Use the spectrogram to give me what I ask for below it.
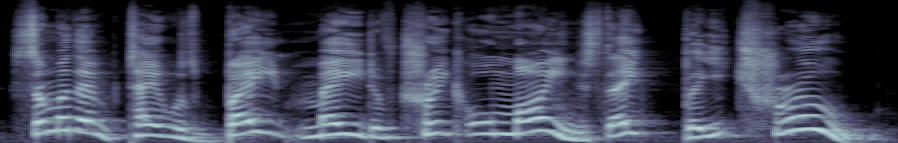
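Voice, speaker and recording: A nervous young barmaid with a burr and rustic speech, as a man puts her on in a high falsetto. Her voice swoops up and down as she frets, and she speaks slowly and carefully. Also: big pitch swings, heavily acted. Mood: fearful.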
